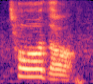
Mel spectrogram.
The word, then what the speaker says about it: todo: r so for example i wanted to say todo t-o-d-o if i said todo it could sound like toro which means wool because the tongue would be in the same position just that's a lighter it's a lighter movement okay all right so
